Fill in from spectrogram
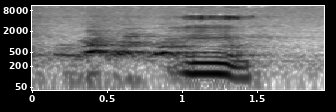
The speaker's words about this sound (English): Fucking dogs. Fucking dogs. Somebody must be walking by. Yeah, somebody with a dog.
